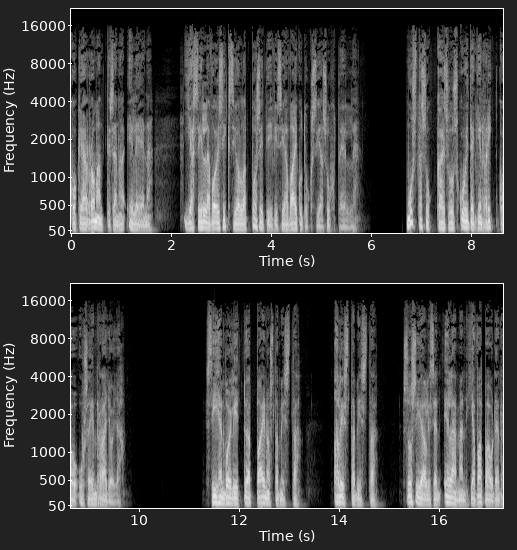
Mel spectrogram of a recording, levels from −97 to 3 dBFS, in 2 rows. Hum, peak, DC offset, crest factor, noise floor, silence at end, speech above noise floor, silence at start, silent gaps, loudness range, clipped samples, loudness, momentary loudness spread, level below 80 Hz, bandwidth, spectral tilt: none; 0 dBFS; under 0.1%; 16 dB; under -90 dBFS; 0 s; over 75 dB; 0 s; 10.42-10.46 s; 4 LU; under 0.1%; -16 LUFS; 11 LU; -36 dBFS; 15.5 kHz; -6 dB/octave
